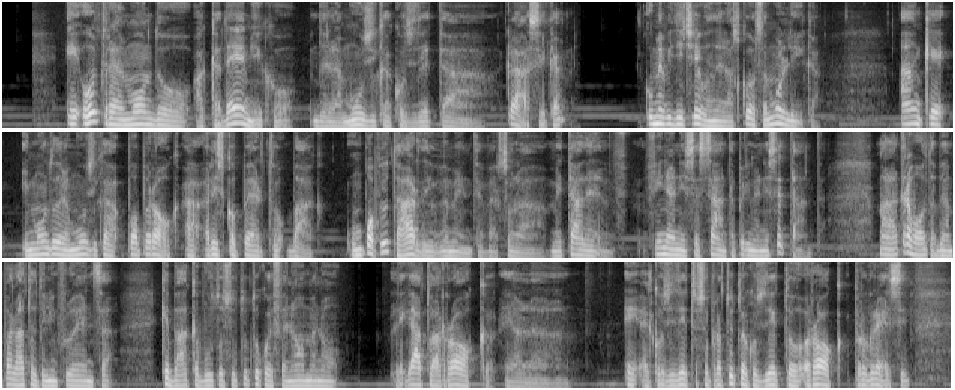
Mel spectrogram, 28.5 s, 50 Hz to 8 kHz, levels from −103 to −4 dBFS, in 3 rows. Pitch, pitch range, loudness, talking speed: 130 Hz, 115-150 Hz, -25 LUFS, 140 wpm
